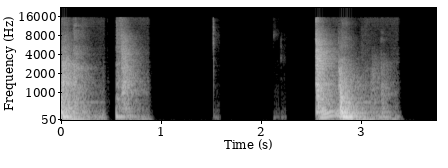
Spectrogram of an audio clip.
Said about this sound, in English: That sounds it's a much quieter door. It's a much quieter door where I am.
